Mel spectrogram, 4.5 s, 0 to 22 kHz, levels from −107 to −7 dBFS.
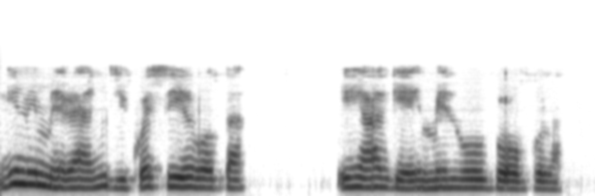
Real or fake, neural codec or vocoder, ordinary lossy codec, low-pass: fake; codec, 16 kHz, 4.8 kbps, FACodec; none; 5.4 kHz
